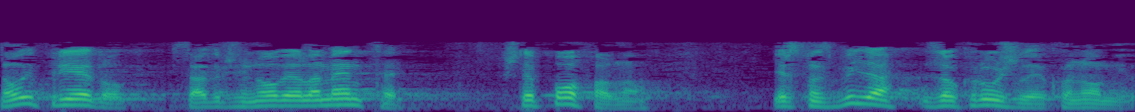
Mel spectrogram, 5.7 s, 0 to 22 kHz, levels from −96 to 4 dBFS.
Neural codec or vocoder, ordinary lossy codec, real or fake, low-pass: none; none; real; 5.4 kHz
